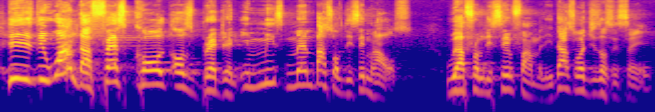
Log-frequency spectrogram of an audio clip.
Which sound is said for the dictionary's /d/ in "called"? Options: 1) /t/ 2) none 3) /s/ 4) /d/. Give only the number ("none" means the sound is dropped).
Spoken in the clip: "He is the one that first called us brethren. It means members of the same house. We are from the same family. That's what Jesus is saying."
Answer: 4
